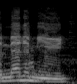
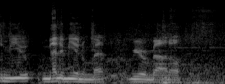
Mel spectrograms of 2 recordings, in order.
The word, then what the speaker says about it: Muramana: that uh um yeah you can never pronounce it the metamune yeah yeah i could it's always where it's muramana but no name getting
